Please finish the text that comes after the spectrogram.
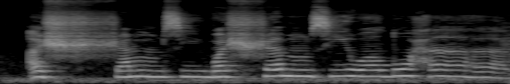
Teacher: Sedangkan al yang kedua, al syamsiyah tadi, sebab seperti lafaz asyams, asyams wajibnya idgham atau masuk melebur pada huruf sesudahnya. Jadi meleburkan huruf ya, idgham.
